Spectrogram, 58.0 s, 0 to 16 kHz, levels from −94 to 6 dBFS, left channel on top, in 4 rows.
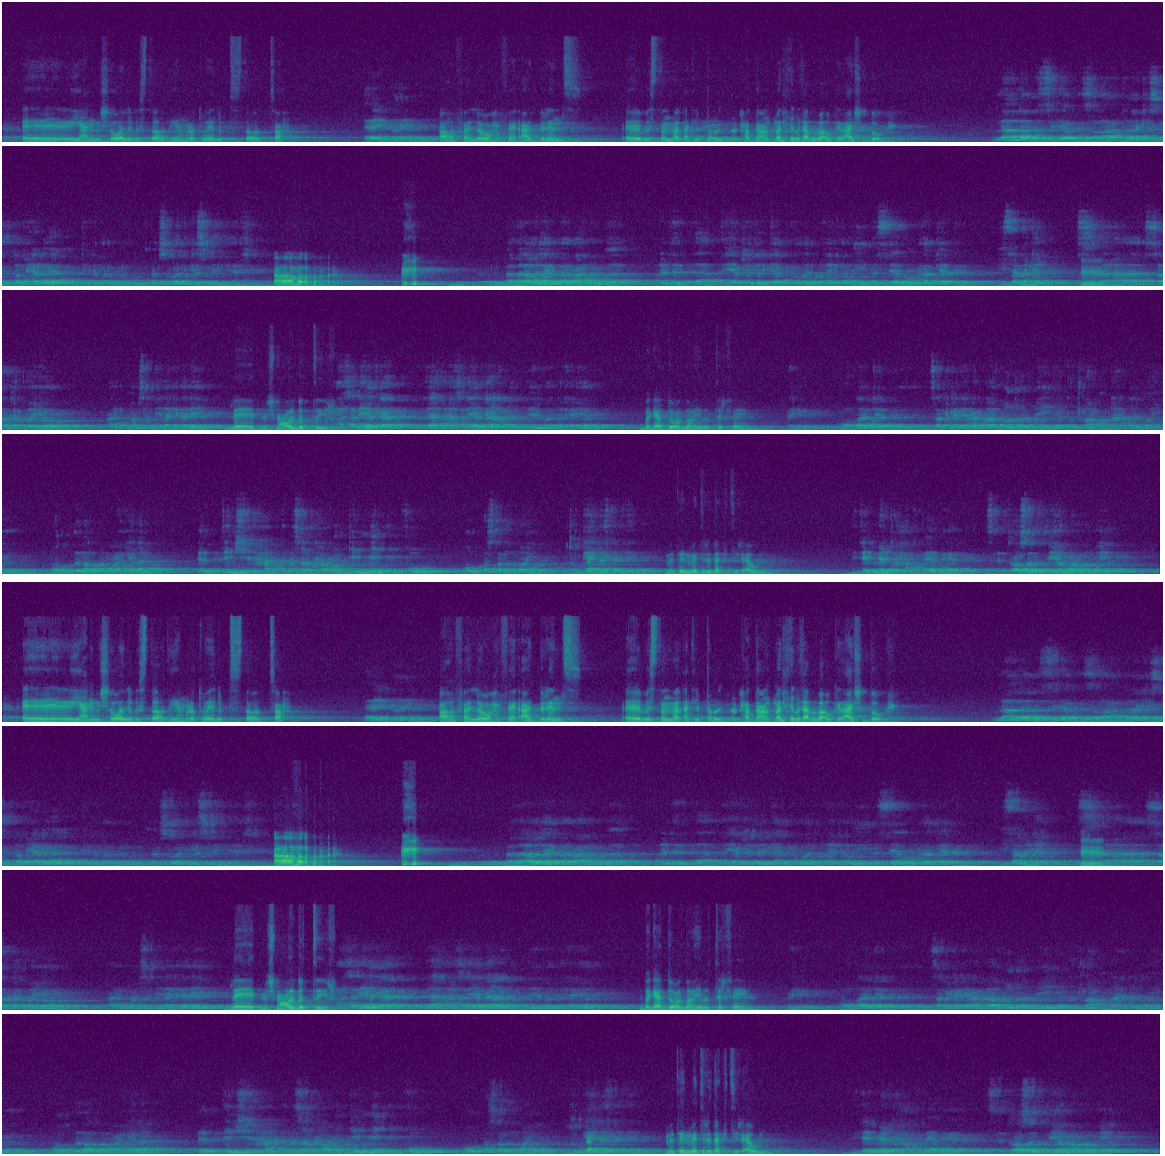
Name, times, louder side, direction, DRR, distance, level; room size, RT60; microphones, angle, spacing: voice 1, 0.3-2.8 3.0-3.6 5.5-7.1 7.8-11.2 17.9-18.7 19.5-19.8 28.0-28.4 31.8-33.2 37.0-38.5 51.8-53.1, right 3 dB, 35° right, 0.5 m, -30 dB
voice 2, 4.5-5.3 8.7-9.1 12.3-17.6 20.1-22.2 22.6-26.6 26.9-27.6 27.9-29.8 30.3-31.6 33.1-33.9 34.2-36.5 38.8-45.4 46.0-48.2 48.6-48.8 49.3-50.2 50.5-51.5 54.0-55.6 55.9-57.4, left 1 dB, 75° left, 6.8 m, -38 dB
23.0 x 15.5 x 9.8 m
head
